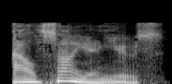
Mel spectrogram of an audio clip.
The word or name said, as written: alcyoneus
